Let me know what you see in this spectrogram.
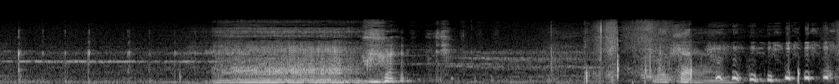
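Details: Snoring: a loud, rough snore on an in-breath, then quieter breathing and a few short snorting sounds, with some room noise.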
